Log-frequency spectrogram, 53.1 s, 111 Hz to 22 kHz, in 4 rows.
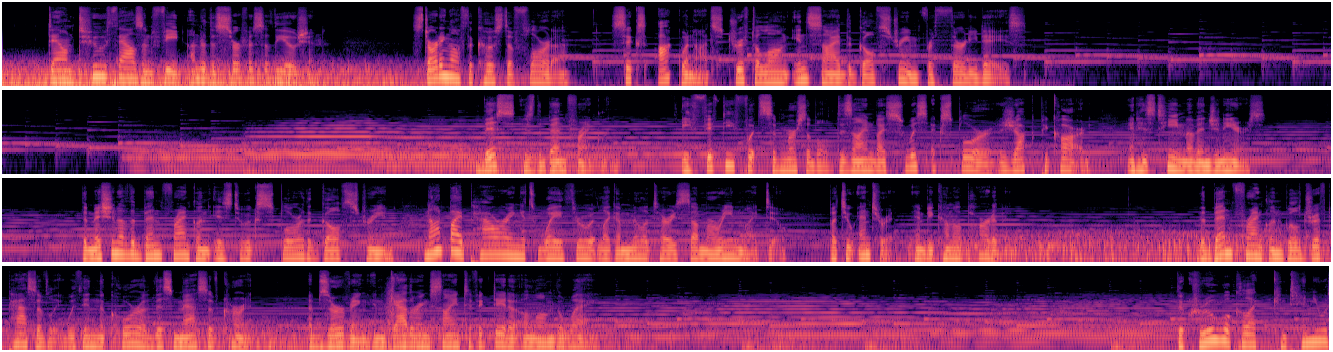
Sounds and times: Speech: 0.5 - 3.3, 4.1 - 10.2, 18.0 - 19.5, 20.1 - 25.9, 27.4 - 36.8, 38.6 - 45.9, 51.6 - 53.1
Music: 4.6 - 53.1.

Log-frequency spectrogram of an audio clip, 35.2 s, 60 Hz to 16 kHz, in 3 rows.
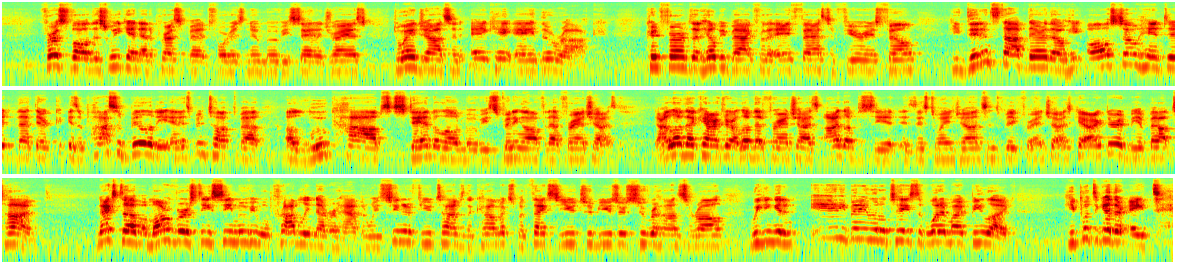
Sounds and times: Speech: 0.4 - 35.1.

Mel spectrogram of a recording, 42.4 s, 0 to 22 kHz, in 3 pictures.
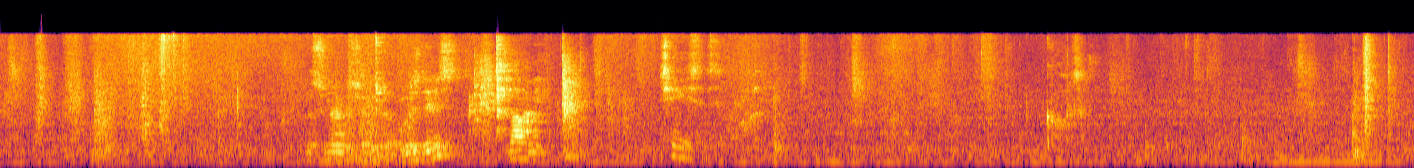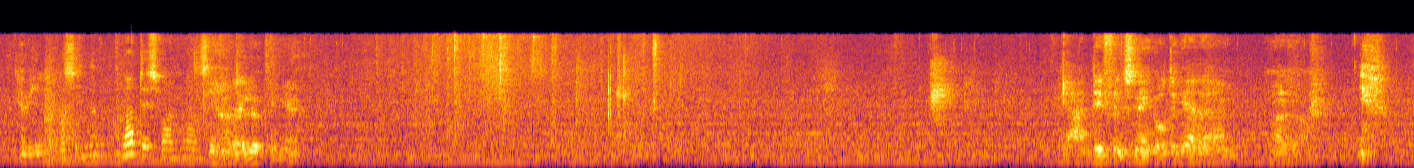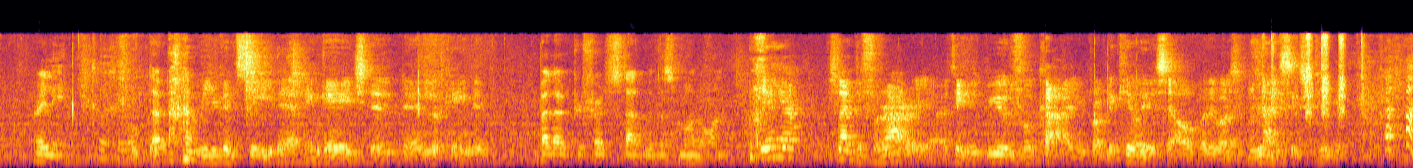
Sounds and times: Speech: 28.6 - 41.8.

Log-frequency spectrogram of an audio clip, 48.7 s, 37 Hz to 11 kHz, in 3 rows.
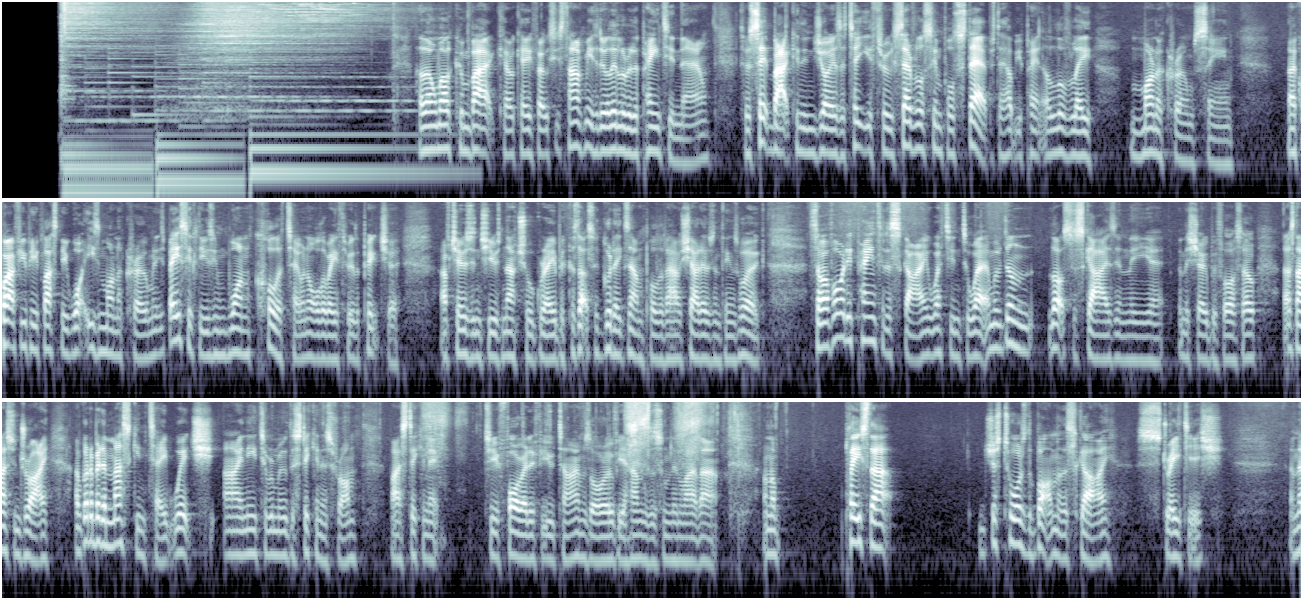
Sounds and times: Speech: 5.2 - 15.4, 16.0 - 25.8, 26.4 - 42.3, 43.0 - 43.7, 44.6 - 47.8.

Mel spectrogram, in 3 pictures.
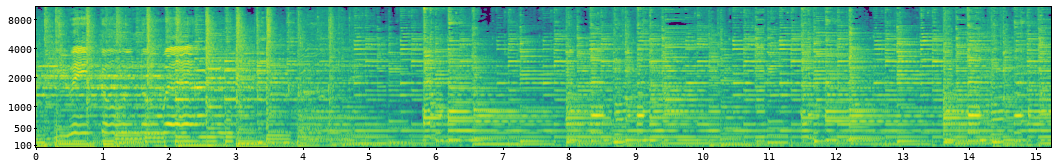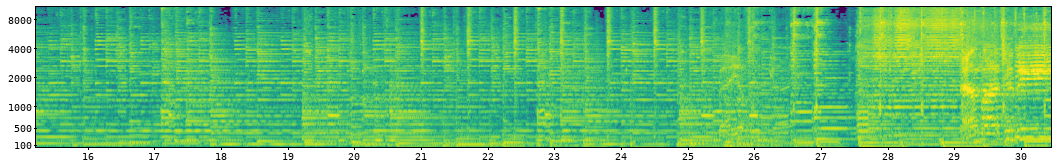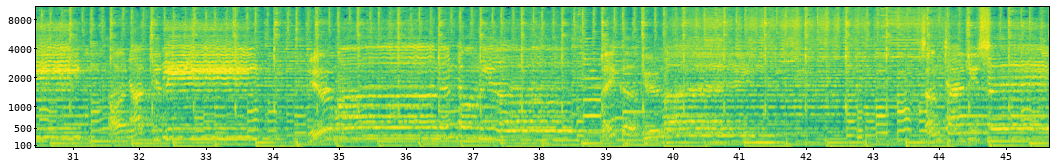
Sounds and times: Rock music: 0.0 - 7.0, 16.1 - 45.6
Country: 0.0 - 45.6.

